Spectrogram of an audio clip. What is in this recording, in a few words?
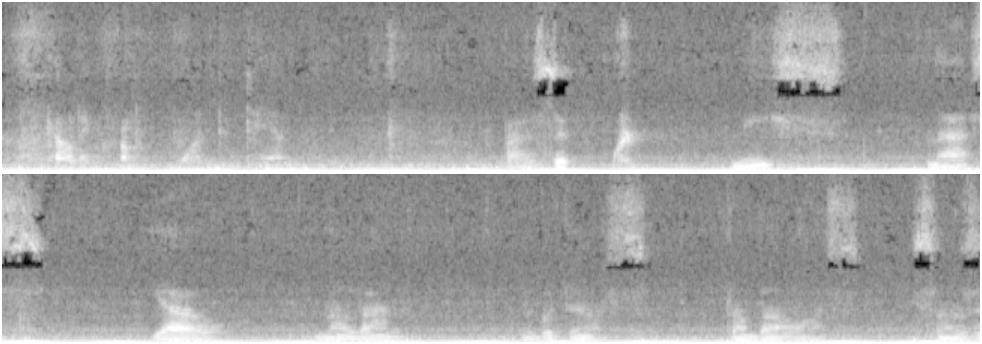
counting 1-10, western abenaki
